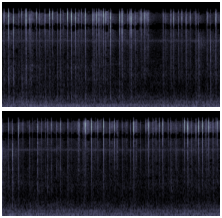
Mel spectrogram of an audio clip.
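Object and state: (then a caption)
Marble wall. Long, dark-painted almond-shaped nails tap rapidly against a flat, solid white marble wall with grey-beige veining, making a steady stream of short, bright clicks. The clicks sit over a constant low rumbling hum.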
